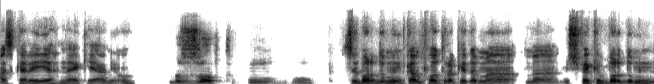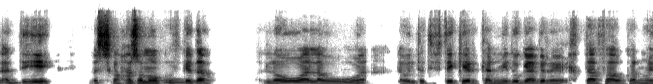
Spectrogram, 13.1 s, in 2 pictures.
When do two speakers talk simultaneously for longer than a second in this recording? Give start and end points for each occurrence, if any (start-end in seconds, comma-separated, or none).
none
